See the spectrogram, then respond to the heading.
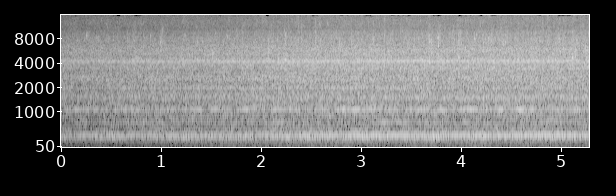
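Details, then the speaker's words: Newly installed replacement motor on a Sta-Rite Max-E-Glas II pool pump, primed with water: smooth steady hum with water flowing, no bearing screech, growl or rumble; the old motor's bearings had failed after 11 years. "So you can hear it's running nice and quiet."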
